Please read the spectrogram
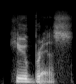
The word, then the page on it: hubris: American English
